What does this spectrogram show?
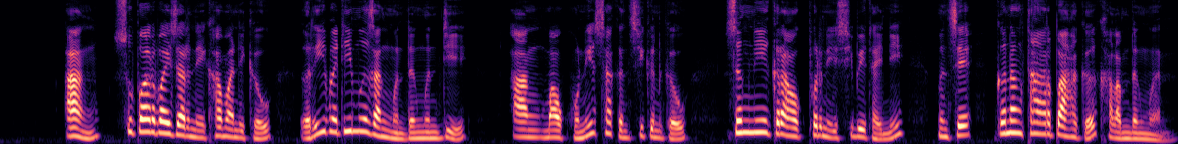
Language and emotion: Bodo, surprised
